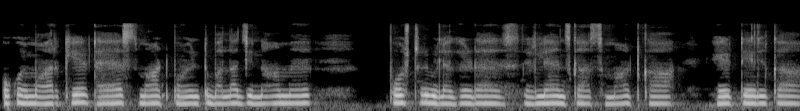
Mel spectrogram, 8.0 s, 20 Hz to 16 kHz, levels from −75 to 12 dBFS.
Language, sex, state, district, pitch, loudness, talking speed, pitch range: Marwari, female, Rajasthan, Nagaur, 200 Hz, -17 LUFS, 150 wpm, 195-205 Hz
